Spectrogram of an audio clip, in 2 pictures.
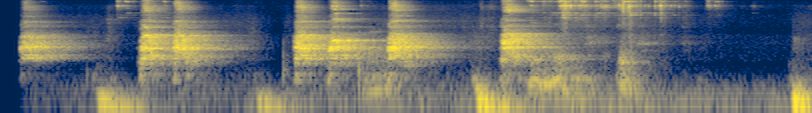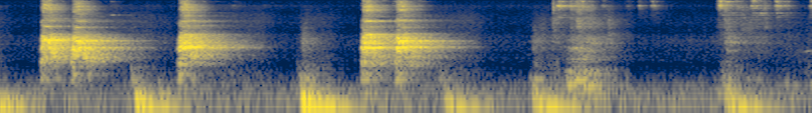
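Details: Rosie, a pet dog, barks at her own barking playing on a TV: loud, harsh barks in single shots and quick doubles, about a dozen over sixteen seconds, with short quiet gaps between bursts.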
